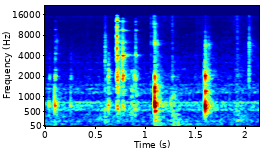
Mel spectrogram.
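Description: A few faint, short clicks and taps of hard 3D-printed plastic parts being handled: the drive wheel fitted onto the servo horn.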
